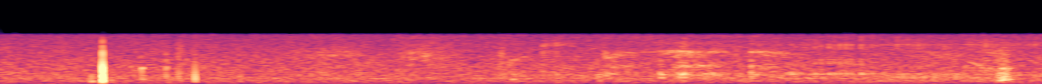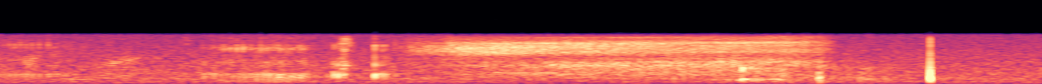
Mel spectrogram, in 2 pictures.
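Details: Man snoring: irregular snorting breaths building to one loud, harsh, rasping snore, with a few sharp clicks around it.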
